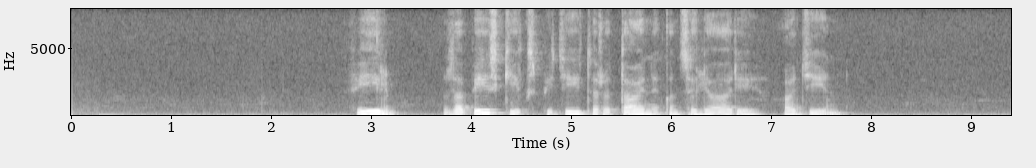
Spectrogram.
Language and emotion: Russian, sad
